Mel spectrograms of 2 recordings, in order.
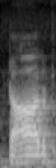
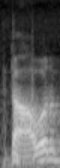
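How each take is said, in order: First: The word is said as one syllable. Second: The word is said as two syllables. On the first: The speaker calls it right. "इसे हम टार pronounce करते हैं" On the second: The speaker calls it wrong. "इसे हम टावर pronounce नहीं करते"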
